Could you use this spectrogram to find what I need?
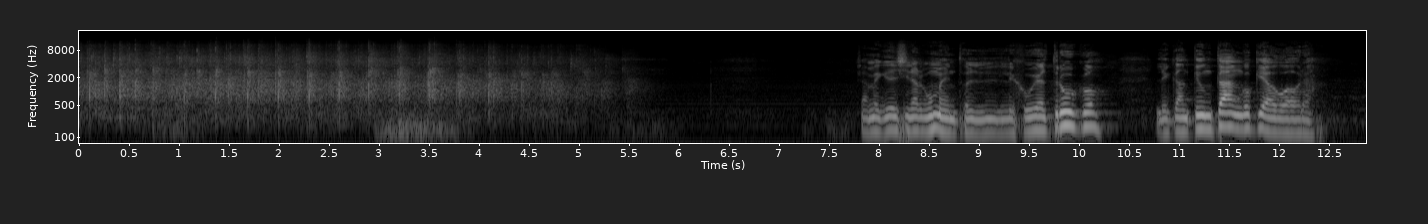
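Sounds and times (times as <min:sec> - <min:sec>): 
applause: 0:00.0 - 0:05.8
speech: 0:07.8 - 0:12.5.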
